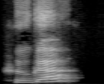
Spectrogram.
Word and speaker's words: Hygge: Okay, you guys, I am so stoked to have Jamie here to talk about Hygge. Am I saying that right? – You are. Well done. It's not an easy word.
